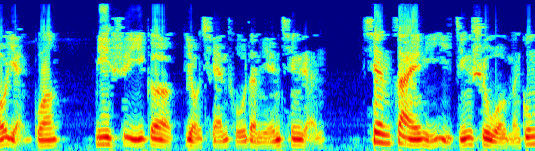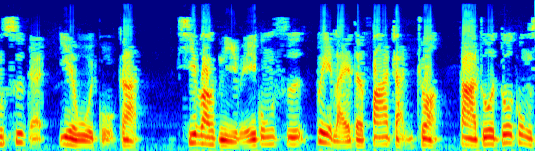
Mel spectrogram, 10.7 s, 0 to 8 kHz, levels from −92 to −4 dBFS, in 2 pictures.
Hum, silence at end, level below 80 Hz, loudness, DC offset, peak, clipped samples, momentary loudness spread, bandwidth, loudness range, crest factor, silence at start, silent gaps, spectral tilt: none; 0 s; -56 dBFS; -19 LUFS; under 0.1%; 0 dBFS; under 0.1%; 7 LU; 7.4 kHz; 2 LU; 18 dB; 0 s; none; -7 dB/octave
